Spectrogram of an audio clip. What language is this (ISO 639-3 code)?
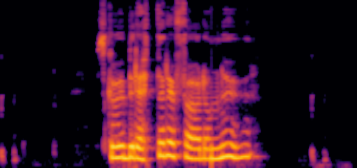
swe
